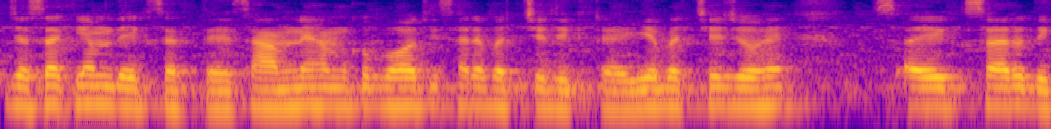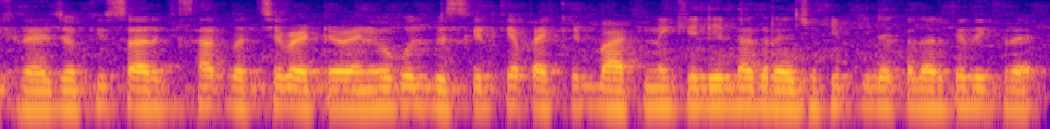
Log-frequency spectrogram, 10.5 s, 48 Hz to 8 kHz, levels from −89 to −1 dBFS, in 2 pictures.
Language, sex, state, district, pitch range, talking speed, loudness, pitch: Hindi, male, Uttar Pradesh, Ghazipur, 115-125 Hz, 290 wpm, -19 LUFS, 125 Hz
